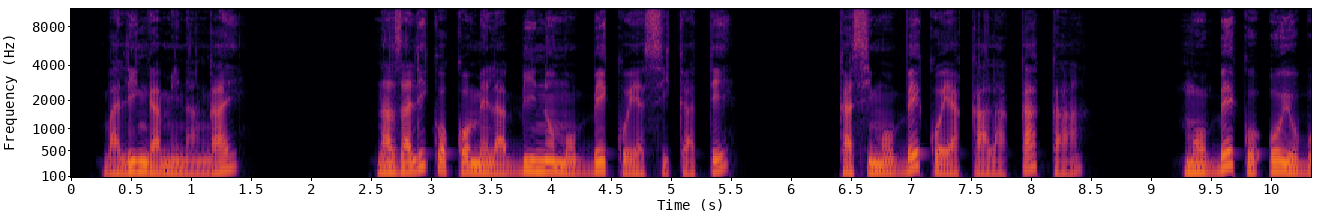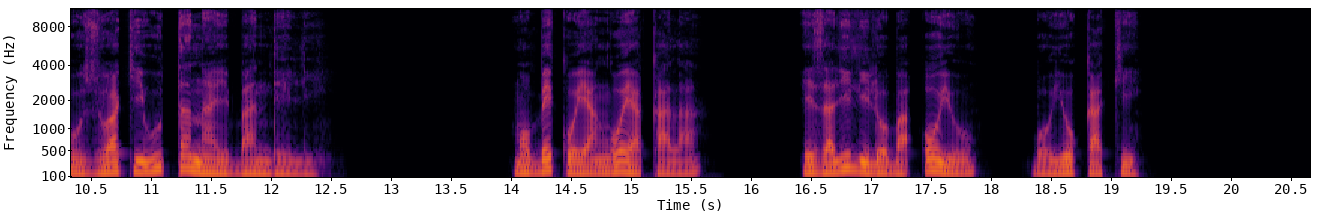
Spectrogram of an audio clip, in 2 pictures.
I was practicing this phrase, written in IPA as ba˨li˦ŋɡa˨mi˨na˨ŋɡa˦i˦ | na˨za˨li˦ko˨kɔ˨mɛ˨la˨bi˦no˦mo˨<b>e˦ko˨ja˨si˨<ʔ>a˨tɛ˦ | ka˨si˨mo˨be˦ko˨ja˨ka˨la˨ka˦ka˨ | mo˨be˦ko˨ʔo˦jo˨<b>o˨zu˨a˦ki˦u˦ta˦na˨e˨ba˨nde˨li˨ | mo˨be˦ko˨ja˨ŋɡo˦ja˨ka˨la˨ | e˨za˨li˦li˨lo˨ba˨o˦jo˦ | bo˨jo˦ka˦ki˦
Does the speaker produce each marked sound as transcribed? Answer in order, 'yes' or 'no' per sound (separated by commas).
yes, no, yes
